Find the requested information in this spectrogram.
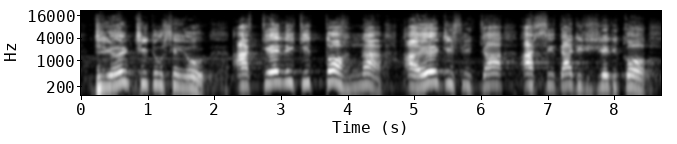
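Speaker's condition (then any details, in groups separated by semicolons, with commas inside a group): Cerebral palsy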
